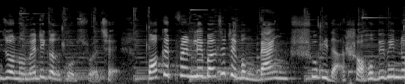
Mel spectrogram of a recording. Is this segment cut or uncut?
uncut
